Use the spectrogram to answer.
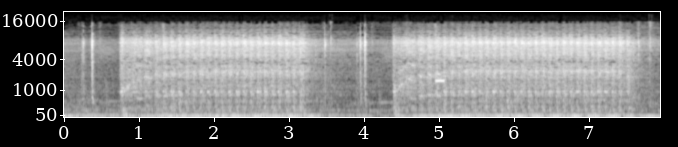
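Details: Engine gives two long cranking bursts, the starter churning steadily at about three or four beats a second, but it never catches; cranks but will not start.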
